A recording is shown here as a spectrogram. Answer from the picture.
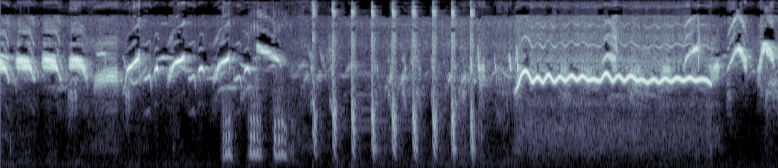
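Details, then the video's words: A nightingale sings rich whistled phrases, then a rapid run of about ten sharp, repeated clicking notes, then a long rippling trill held for over two seconds. "Singing nightingale. amazing bird song"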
